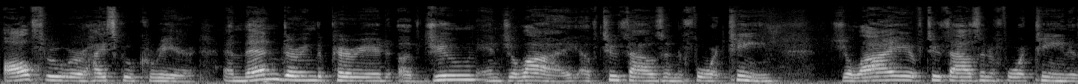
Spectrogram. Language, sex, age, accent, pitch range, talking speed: English, male, 50-69, American, 165-190 Hz, 110 wpm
